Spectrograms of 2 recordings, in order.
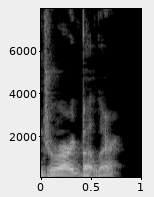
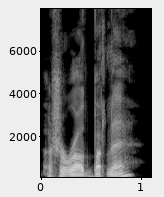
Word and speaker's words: Gerard Butler: We watched Hunter Killer, starring the amazing Gerard Butler. – You didn't pronounce that right. – Academy Award winning Gerard Butler? – Almost, but you didn't pronounce his name right. I think it's Gerard Butler.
